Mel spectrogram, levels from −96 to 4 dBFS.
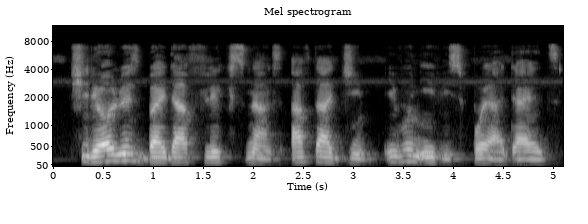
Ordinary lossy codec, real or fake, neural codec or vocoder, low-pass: AAC, 64 kbps; real; none; 7.2 kHz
